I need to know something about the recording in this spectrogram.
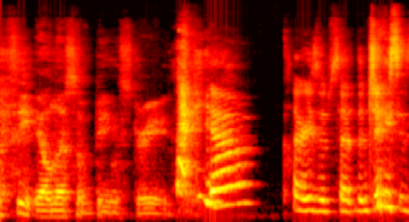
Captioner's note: laughter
